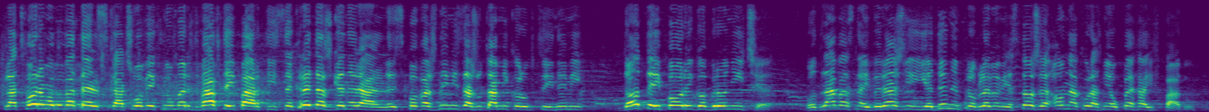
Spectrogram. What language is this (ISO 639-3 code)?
pol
